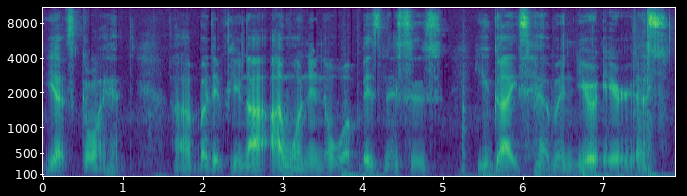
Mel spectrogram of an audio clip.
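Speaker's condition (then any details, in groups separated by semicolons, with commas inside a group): Cerebral palsy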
